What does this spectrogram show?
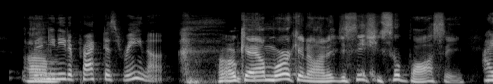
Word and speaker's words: Rina: But it's Rina. Rina. Like think of our, like if you don't say it correctly, you'll have renal failure. Okay. Rina. R-I-N-A, but think of it as R-E-E-N-A. Okay.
